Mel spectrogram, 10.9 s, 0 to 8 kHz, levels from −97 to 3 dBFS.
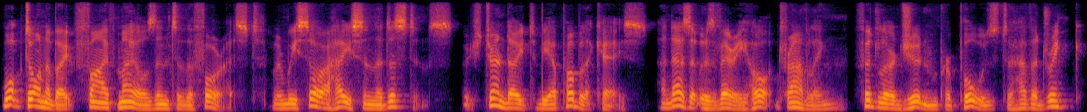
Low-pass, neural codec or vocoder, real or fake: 7.2 kHz; codec, 24 kHz, 0.9 kbps, WavTokenizer, medium speech release version 1; fake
